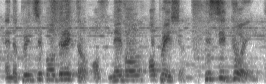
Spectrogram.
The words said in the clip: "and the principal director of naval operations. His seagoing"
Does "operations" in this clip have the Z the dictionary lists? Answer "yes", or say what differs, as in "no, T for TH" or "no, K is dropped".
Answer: no, Z is dropped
